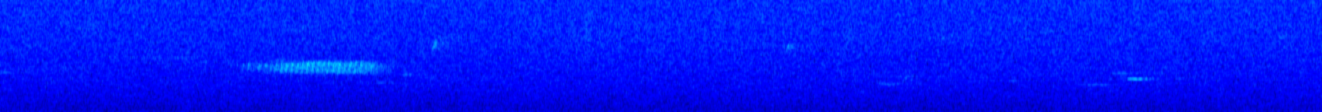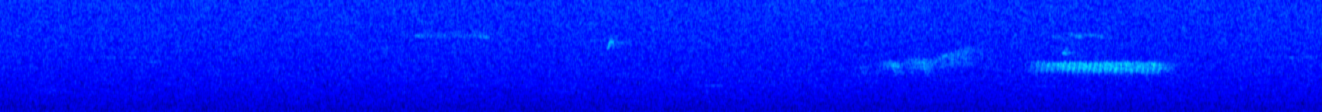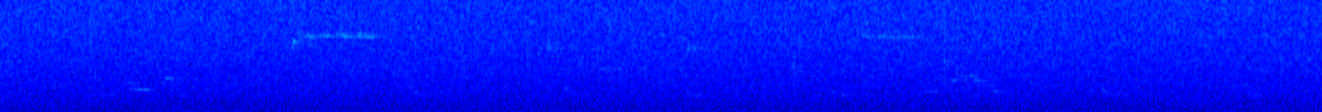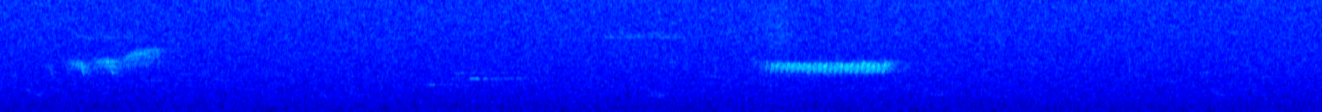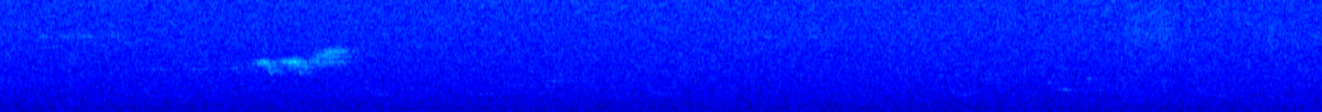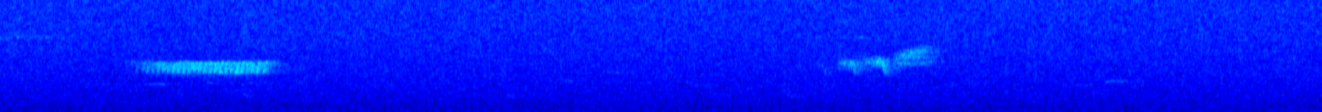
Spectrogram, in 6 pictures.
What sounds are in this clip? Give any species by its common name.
Pine Warbler, Hermit Thrush, Black-throated Green Warbler, Black-capped Chickadee, Black-throated Blue Warbler, Golden-crowned Kinglet, Veery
